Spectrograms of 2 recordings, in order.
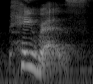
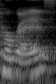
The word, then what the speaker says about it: Perez: their principal's name is pronounced in the audio B is pz rather than Perez pretty sure it should be Perez it drove me mad every time the narrator pronounced this principal's name and then anytime the characters had to say it I was just like Perez p e r EZ I mean like it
